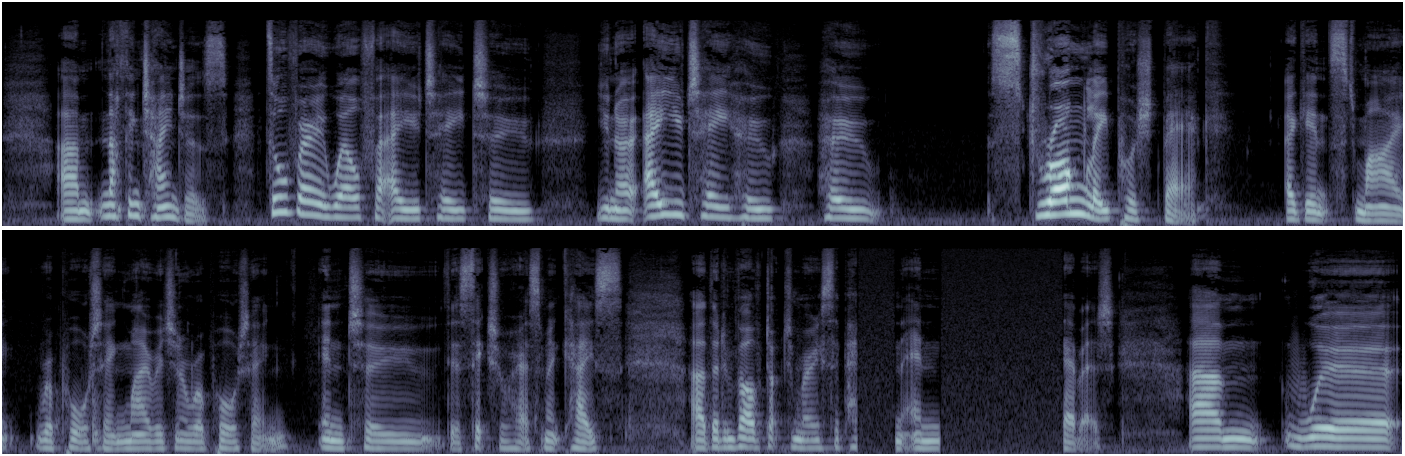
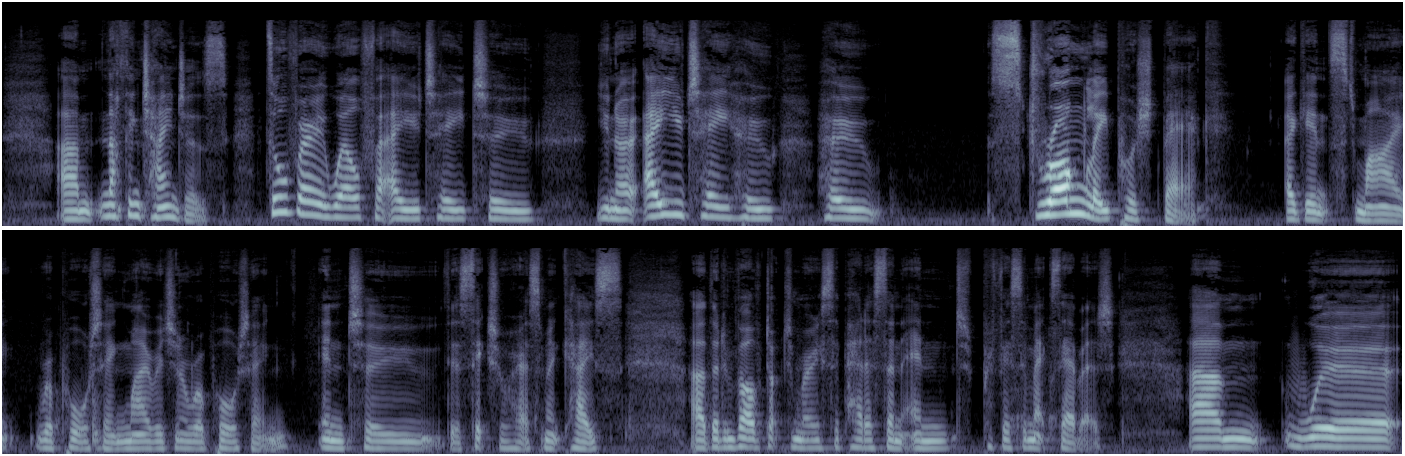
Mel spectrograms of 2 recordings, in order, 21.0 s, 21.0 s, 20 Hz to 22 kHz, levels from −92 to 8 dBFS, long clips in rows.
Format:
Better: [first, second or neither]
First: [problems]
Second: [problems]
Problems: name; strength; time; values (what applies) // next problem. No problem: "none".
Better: second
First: audio cutting out; at 17 s and at 18 s for 1 s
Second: none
